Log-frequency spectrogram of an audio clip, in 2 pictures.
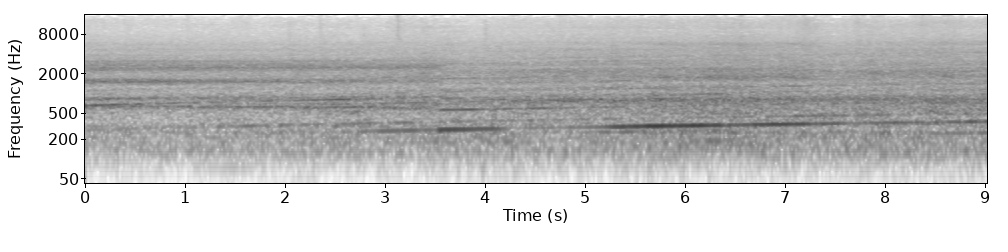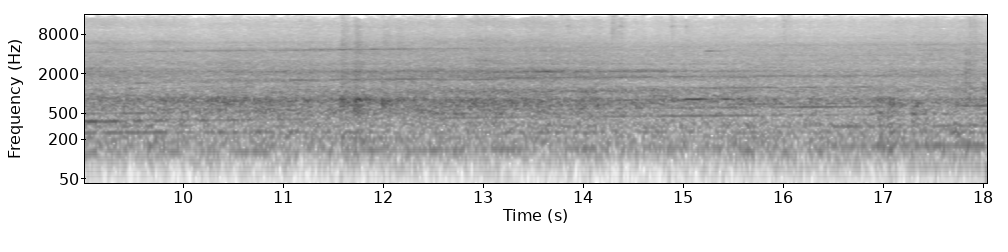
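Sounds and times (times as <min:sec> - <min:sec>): wheels rumbling on rail: 0:13.5 - 0:18.0.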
